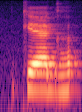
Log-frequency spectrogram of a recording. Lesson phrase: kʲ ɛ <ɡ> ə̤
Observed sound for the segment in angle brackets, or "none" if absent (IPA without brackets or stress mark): ɡ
